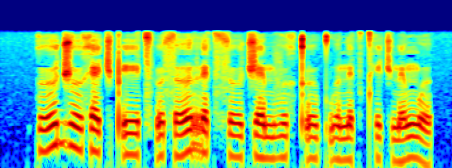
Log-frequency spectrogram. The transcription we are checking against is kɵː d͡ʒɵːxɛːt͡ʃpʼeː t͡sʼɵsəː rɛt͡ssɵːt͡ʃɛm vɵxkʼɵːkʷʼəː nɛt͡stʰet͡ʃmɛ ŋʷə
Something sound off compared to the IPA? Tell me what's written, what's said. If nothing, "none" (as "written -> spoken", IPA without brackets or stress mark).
none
